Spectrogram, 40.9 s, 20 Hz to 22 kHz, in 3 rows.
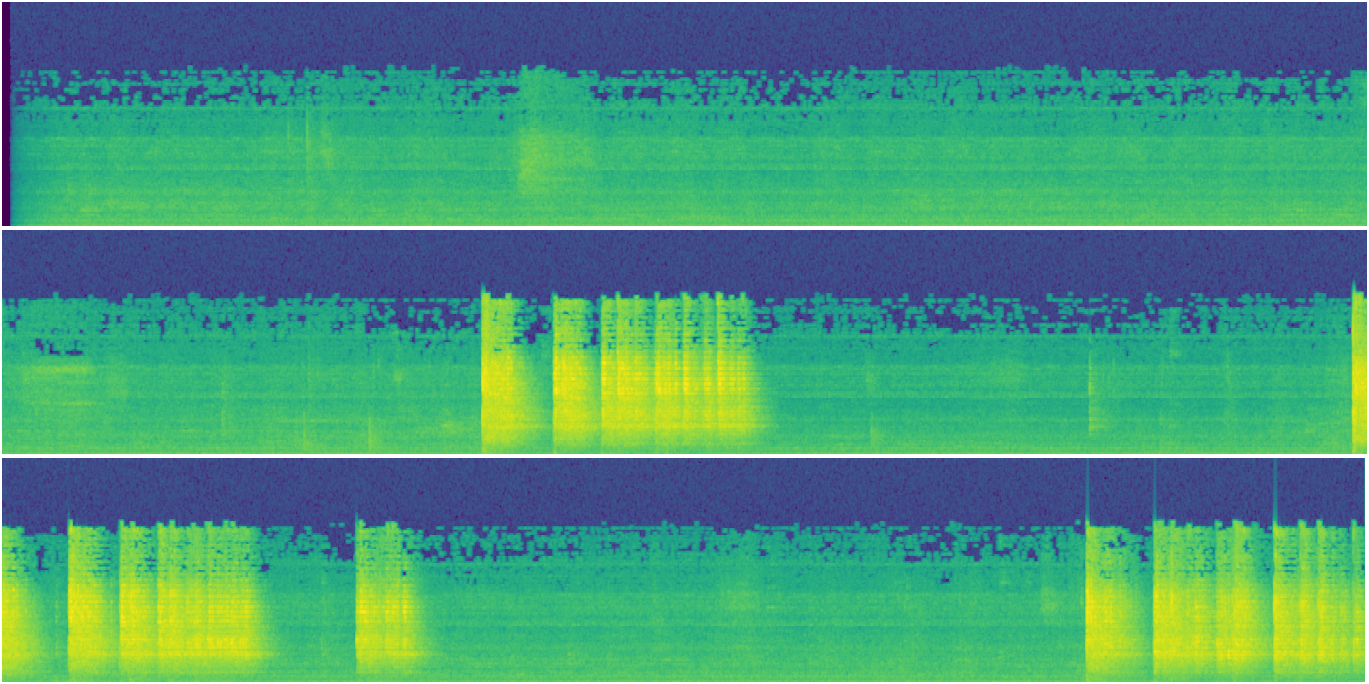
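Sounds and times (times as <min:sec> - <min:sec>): steady low hum: 0:00.2 - 0:40.9.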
